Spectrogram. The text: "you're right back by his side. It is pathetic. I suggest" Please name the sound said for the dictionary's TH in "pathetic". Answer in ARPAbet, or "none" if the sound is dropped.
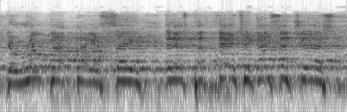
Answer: TH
